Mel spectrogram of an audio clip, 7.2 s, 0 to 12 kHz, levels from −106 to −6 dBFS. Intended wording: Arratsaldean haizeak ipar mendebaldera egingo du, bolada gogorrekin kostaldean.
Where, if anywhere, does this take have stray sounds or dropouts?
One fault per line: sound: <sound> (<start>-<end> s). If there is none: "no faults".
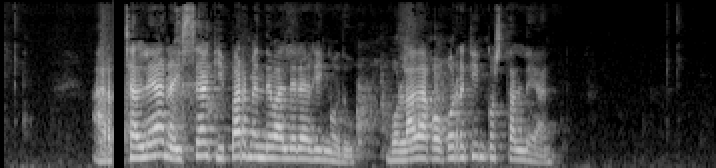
sound: dropout (1.1-1.2 s)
